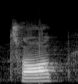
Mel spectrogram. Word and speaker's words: through: কিন্তু উচ্চারণটা দুটি এই দুটো প্রায় একই রকম থ্রপ এন্ড স্লোপ বাট এটার উচ্চারণ হবে থ্রু এরপরে দেখো বিয়ার্ড এটা কিন্তু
